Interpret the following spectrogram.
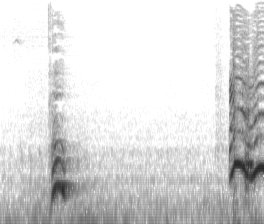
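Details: A two-month-old Labrador Retriever puppy barks: a brief high yelp, a pause of over a second, then a longer, wavering, high-pitched bark with clear harmonics.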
